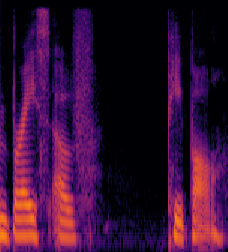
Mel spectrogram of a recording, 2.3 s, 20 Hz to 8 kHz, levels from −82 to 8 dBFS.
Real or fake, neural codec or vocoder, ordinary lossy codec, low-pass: fake; codec, 16 kHz, 2 kbps, FunCodec, trained on Chinese and English, 25 frames a second; MP3, 48 kbps; 7.2 kHz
